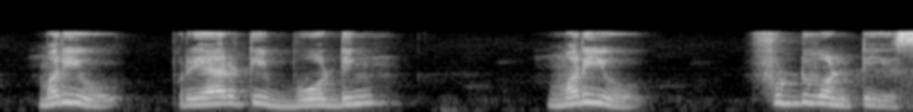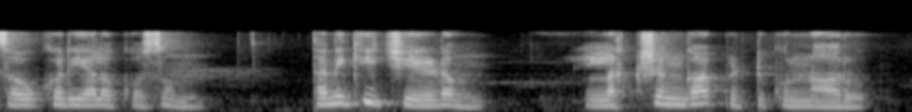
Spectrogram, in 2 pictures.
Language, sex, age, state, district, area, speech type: Telugu, male, 30-45, Andhra Pradesh, Krishna, urban, read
